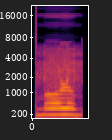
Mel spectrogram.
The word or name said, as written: Bolo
